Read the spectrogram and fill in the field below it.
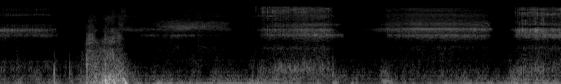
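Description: Soft rasping sleep breaths with a louder snort near the start over steady room hum; snoring.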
